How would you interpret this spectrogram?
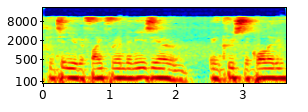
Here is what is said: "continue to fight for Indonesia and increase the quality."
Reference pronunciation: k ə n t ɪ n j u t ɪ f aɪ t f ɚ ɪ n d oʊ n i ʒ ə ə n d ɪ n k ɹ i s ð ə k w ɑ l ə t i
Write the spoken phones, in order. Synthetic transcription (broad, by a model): k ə n t ɪ n j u t ɪ f aɪ t f ɚ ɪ n d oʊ n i z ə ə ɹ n ɪ n k ɹ i s ð ə k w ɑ l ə t i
